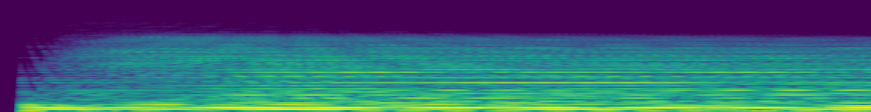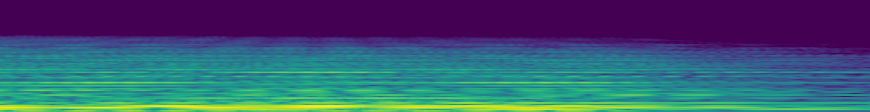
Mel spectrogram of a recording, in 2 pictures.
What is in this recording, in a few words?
Synths Big Sitar Pad; Remix Part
